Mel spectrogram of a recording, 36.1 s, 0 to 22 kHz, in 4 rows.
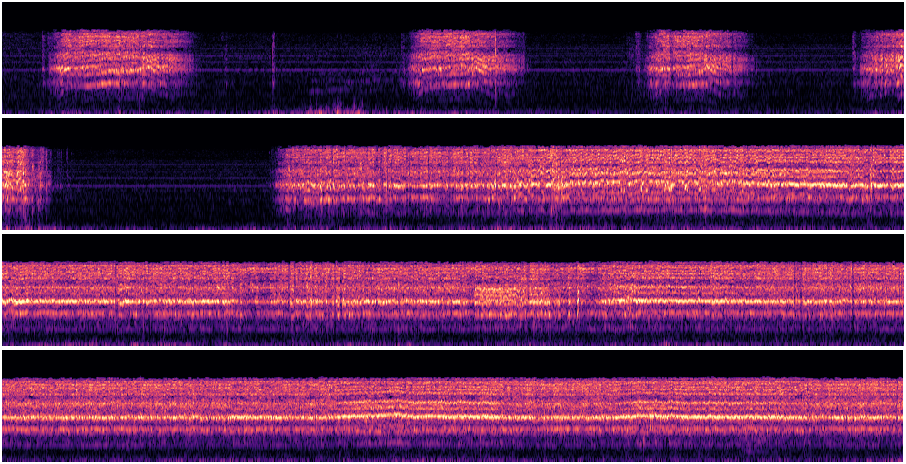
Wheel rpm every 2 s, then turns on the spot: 70, 0, 30, 40, 10, 10, 150, 160, 160, 160, 160, 160, 160, 160, 160, 160, 160, 160.
none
